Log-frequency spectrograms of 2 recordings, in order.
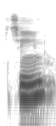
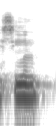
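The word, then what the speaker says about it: سين: So, seen, what is the first sound you hear when I say seen? You hear s- sa si su. Okay, we have sa, si, su. Next one, when I say sheen, what do you hear? You hear sh- sha shi shu. Okay? Seen is basically an S in English.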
